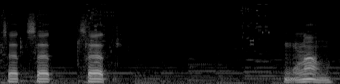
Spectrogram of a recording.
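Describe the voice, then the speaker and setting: A man's voice: medium pitch, fairly even intonation, extremely slow. Indonesian guy joking around while gaming, mid voice, faint game music. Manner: joking, laughing, loud. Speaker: gameplay streamer. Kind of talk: casual gameplay commentary.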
